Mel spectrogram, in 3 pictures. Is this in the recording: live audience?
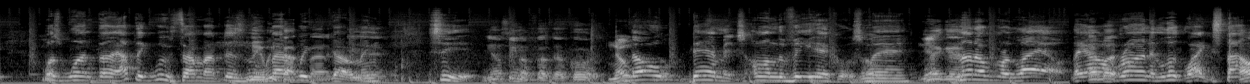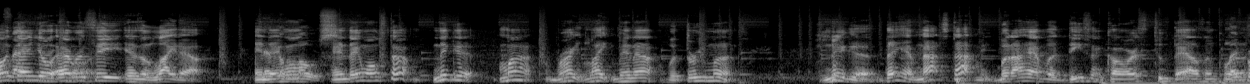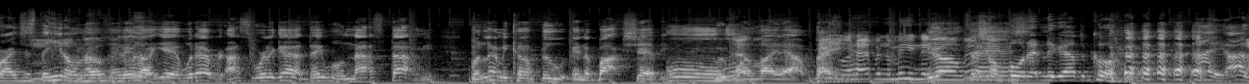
no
